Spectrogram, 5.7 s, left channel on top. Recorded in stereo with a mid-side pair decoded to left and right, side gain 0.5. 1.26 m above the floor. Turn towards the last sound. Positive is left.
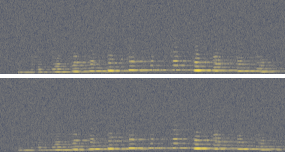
turn(degrees=5)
